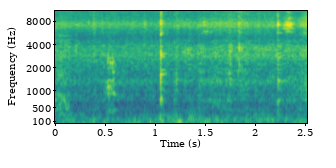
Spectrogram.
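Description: Garlic powder fries over strong heat, giving a steady close sizzle with a few sharp clicks and scrapes of stirring throughout.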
